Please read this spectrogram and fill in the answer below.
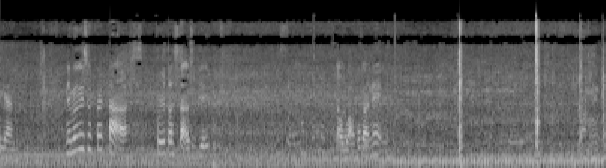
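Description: A motor vehicle's engine running steadily, a low drone, with brief voices over it in the first half and two sharp clicks about six and seven seconds in.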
